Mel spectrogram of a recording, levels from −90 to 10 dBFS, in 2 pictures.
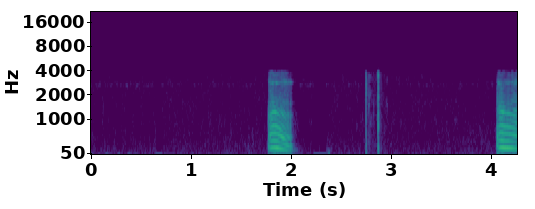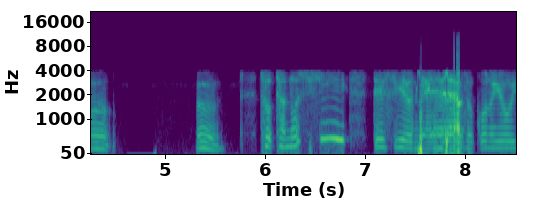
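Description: From start to finish the speech passes through the GSM full-rate codec, which rebuilds the voice from a vocal-tract model driven by coarsely spaced pulses, consistent with a 13 kbit/s stream. Nothing above 4 kHz survives, and the voice carries a plainly audible buzzy, gravelly roughness.

GSM bit errors strike from 2.74 to 2.96 s and again from 7.44 to 8.07 s. Corrupted bits reach the decoder, so damaged filter, pitch and gain values distort the spectrum and spike the level frame by frame, breaking the speech into squawks, pops and gargling.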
